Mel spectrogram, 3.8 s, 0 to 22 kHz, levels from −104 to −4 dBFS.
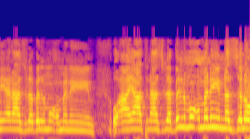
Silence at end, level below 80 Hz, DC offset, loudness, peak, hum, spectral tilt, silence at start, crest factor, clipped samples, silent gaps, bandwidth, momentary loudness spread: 0 s; -52 dBFS; under 0.1%; -12 LUFS; 0 dBFS; none; -4.5 dB/octave; 0 s; 12 dB; 0.5%; none; 8.6 kHz; 8 LU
